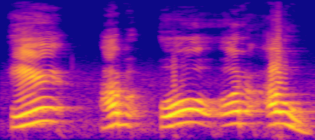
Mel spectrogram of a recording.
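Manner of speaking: slow vowel listing; drawn-out vowels. Shown as a demonstration. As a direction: stretch the vowels slowly. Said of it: "ये दोनों कहाँ से मिलेंगे".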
